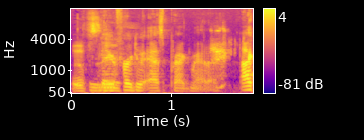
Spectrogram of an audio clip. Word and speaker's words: Pragmata: I I think very very early in the game they say the word pragmata like as they refer to it as pragmata.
